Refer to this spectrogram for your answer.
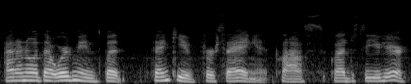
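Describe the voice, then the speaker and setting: A woman streaming a game from her home setup, chatting in a rambling way and thinking out loud into a desk microphone. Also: deep voice, normal speed, muffled recording. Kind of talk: casual chat while gaming.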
